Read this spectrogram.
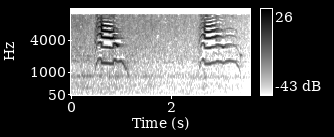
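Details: Two high-pitched kitten meows, each long and clear, rising at the start and falling away at the end, separated by about two seconds of quiet.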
